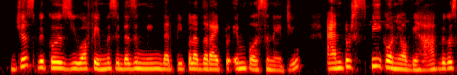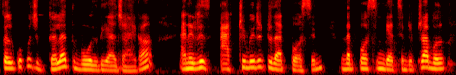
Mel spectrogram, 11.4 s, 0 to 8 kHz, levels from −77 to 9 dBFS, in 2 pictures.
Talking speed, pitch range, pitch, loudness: 215 wpm, 160-195 Hz, 175 Hz, -25 LUFS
